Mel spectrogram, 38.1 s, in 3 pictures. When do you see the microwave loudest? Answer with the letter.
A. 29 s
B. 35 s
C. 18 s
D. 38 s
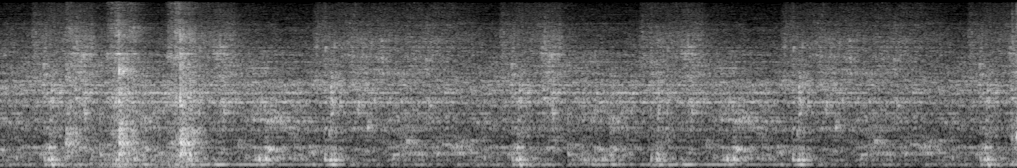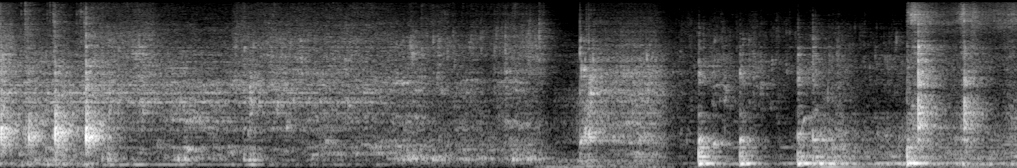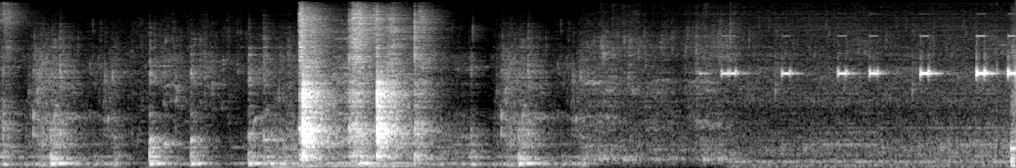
D.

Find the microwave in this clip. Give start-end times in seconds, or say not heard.
34.2-38.1.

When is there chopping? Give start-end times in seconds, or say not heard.
0.8-2.5, 12.7-14.1, 24.1-25.6, 29.1-30.8.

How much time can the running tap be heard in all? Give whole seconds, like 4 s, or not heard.
38 s.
